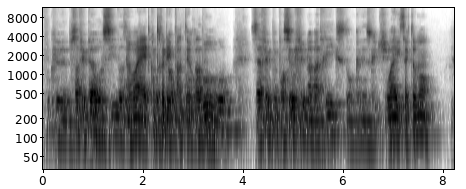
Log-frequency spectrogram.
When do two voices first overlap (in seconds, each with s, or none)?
1.6 s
